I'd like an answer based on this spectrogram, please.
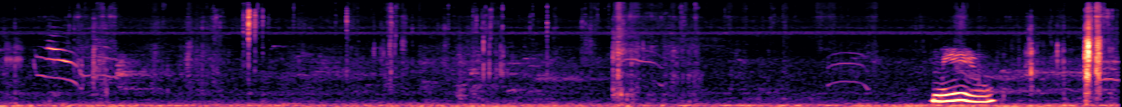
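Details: Kittens exploring nature outdoors, four new unnamed kittens alongside a cat called Loki; a few soft, high, short mews early on, then one loud, wavering, drawn-out meow near the end, with a person talking in between.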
